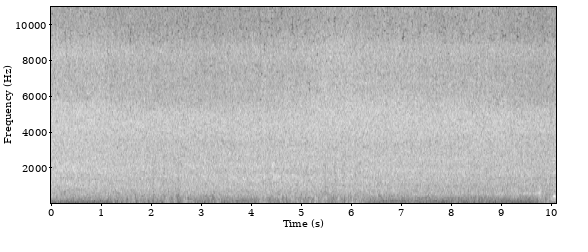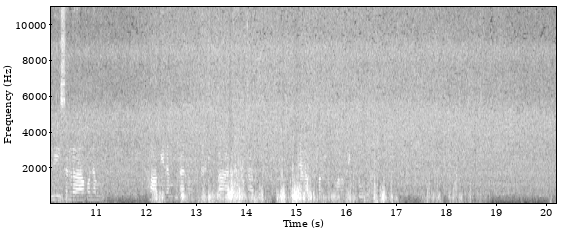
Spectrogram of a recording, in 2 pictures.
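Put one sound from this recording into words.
Strong gusty wind roars through dense trees outdoors.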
